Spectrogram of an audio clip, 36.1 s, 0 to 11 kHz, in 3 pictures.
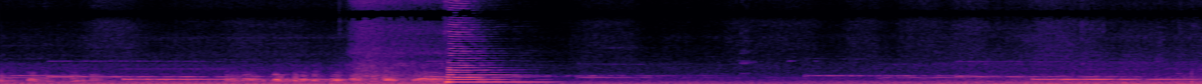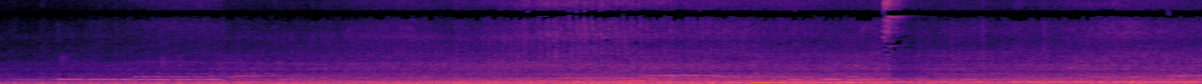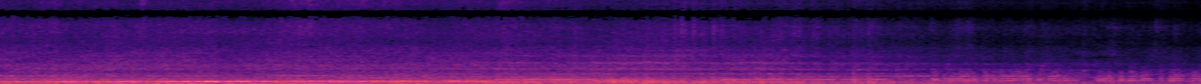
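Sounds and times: electric train accelerating: 5.6s - 36.0s
wheels rumbling on rails: 7.4s - 36.0s.

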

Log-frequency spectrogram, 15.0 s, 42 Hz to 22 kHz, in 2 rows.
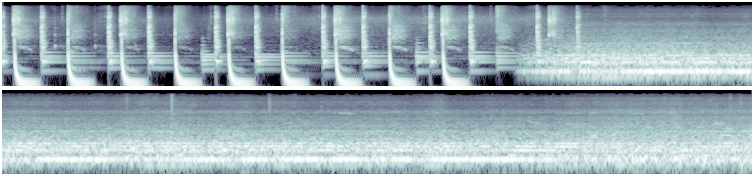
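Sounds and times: propeller engine drone in cabin: 5.2s - 15.0s.

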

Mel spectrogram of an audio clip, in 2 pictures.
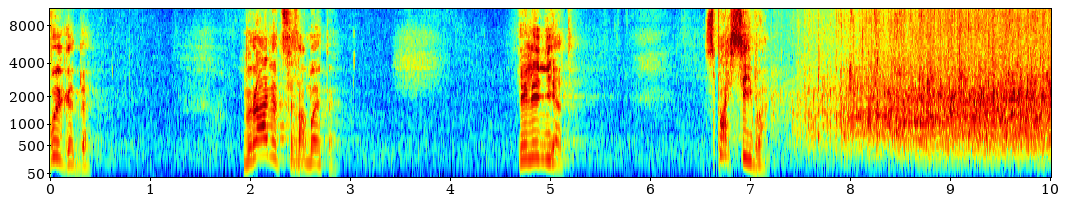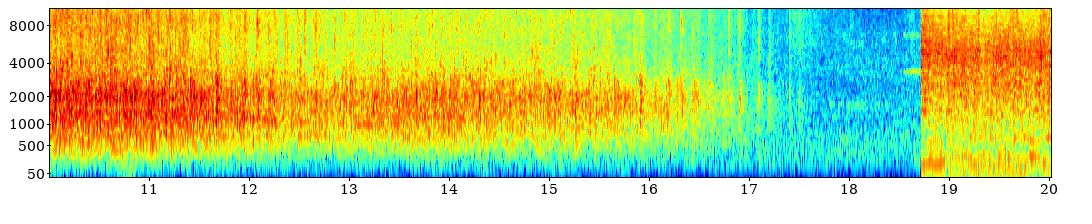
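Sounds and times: audience applauding: 7.2s - 17.7s.

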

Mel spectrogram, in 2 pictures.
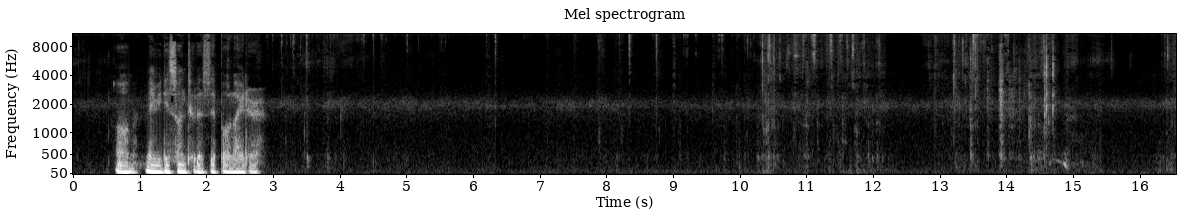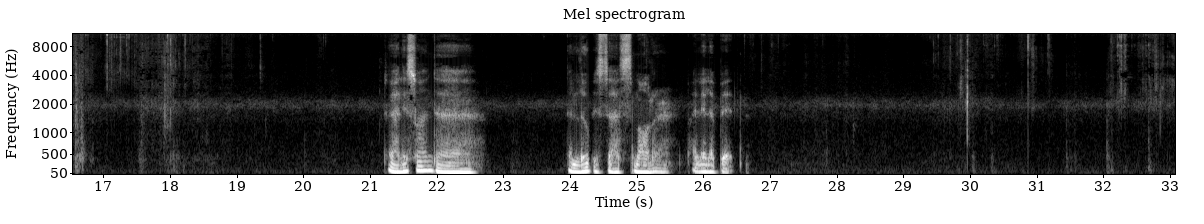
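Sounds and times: metal chain links jingling: 9.1s - 15.2s, 16.4s - 18.8s, 30.2s - 33.0s.

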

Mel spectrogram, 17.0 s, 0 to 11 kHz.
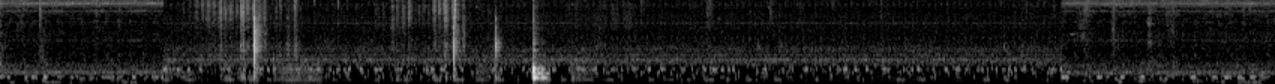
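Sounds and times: knife knocking on wooden board: 7.1s - 7.3s.

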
